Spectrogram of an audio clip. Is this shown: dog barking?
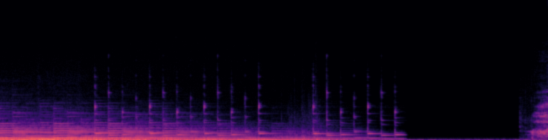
no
